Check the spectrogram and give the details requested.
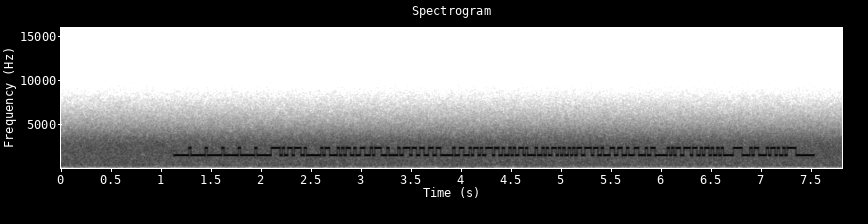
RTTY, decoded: BSWZK IVWD JGJRS UPCVS DXOBDE

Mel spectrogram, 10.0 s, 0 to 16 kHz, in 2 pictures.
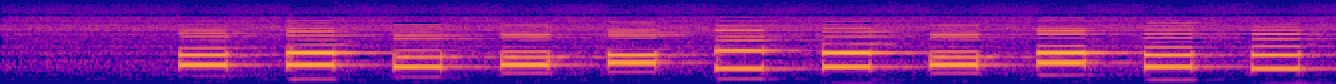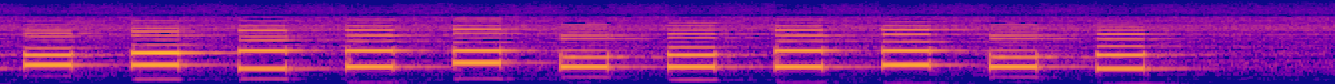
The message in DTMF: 89470A67#5289ABD45BC42

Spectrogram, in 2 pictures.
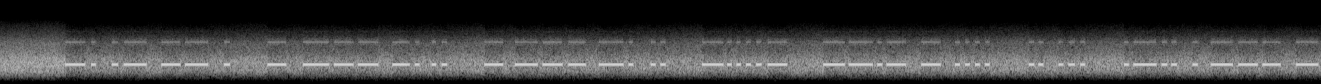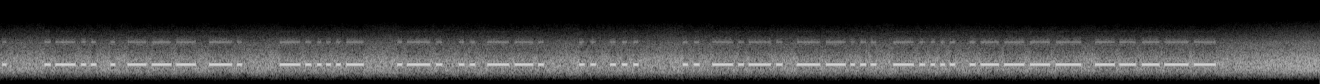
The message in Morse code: NAME TONI TONI - QTH IS LEON LEON - RIG IS IC7610

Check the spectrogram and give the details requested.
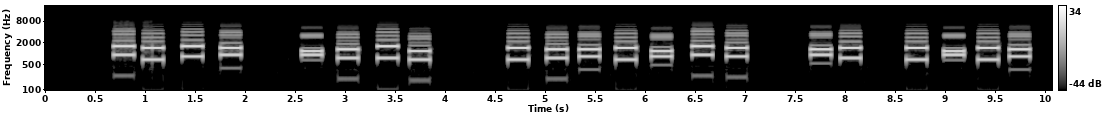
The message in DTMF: D3C# *5B1 35837D9 06 3*38

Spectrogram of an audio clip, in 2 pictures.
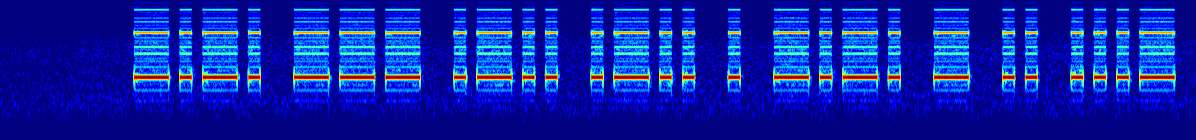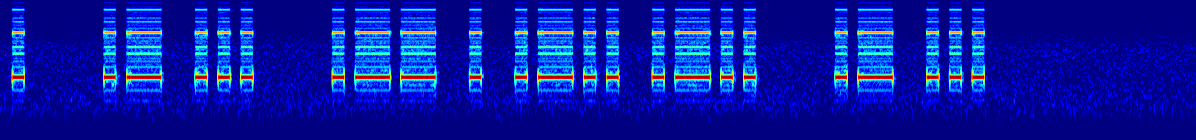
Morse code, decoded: COLLECTIVE AS WELL AS

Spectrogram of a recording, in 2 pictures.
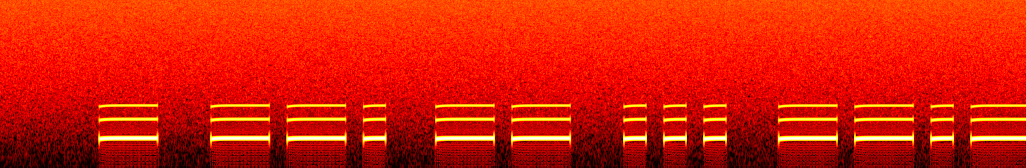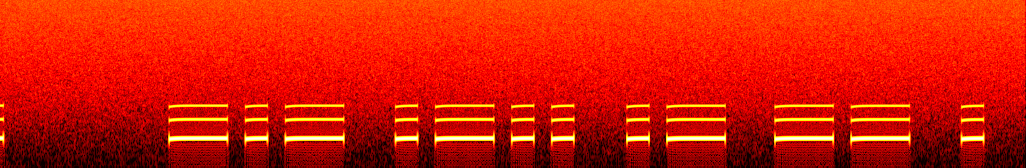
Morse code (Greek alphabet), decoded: ΤΓΜΣΨ ΚΛΑΜΕ

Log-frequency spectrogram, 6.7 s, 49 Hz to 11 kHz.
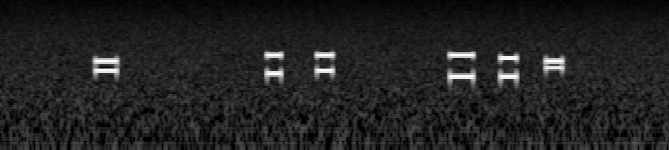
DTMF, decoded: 7 69 32*

